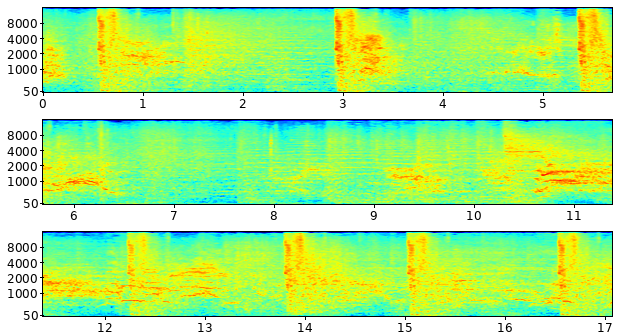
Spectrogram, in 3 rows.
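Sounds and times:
tense film score: 0:00.0 - 0:17.0
loud handgun shots with echo: 0:13.8 - 0:14.4.

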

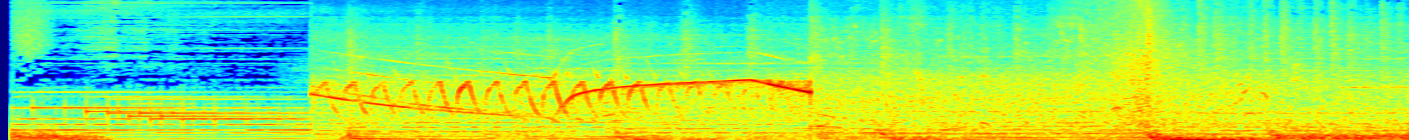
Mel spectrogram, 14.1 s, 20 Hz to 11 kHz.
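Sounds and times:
siren wailing: 0:03.1 - 0:08.1
siren yelping: 0:03.1 - 0:08.1.

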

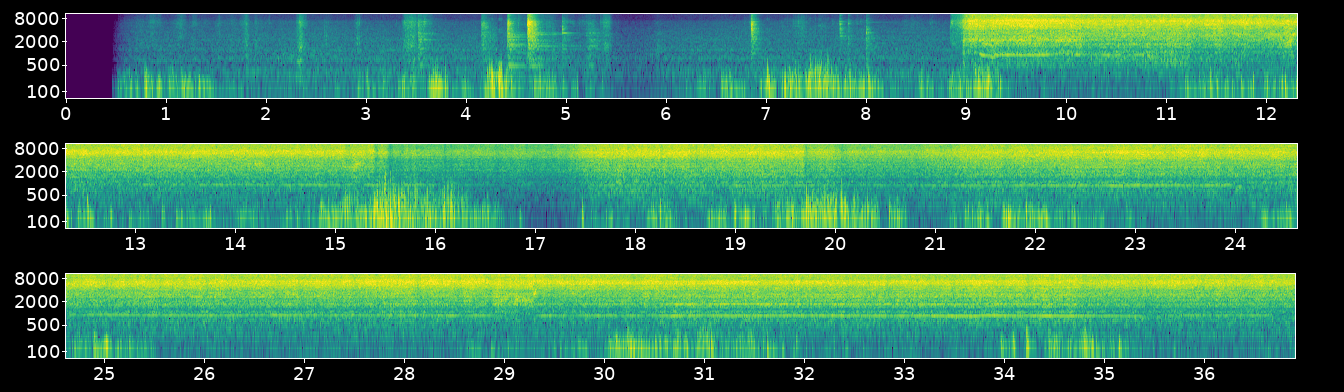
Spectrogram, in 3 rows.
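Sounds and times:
plasma cutter arc hissing: 0:08.9 - 0:36.9.

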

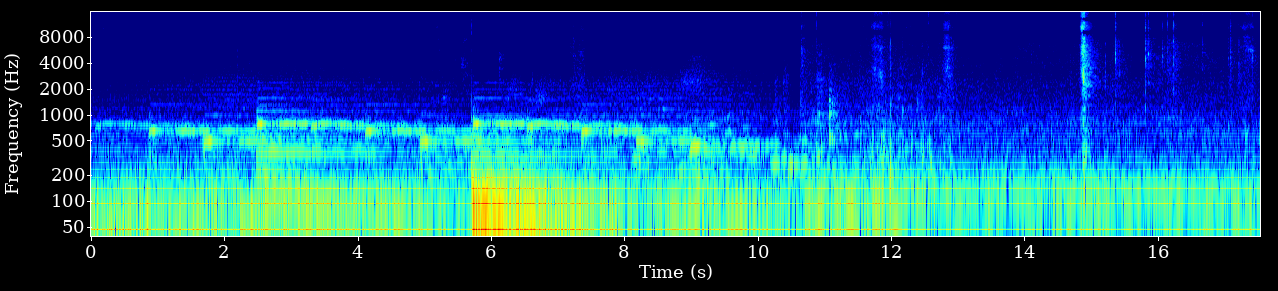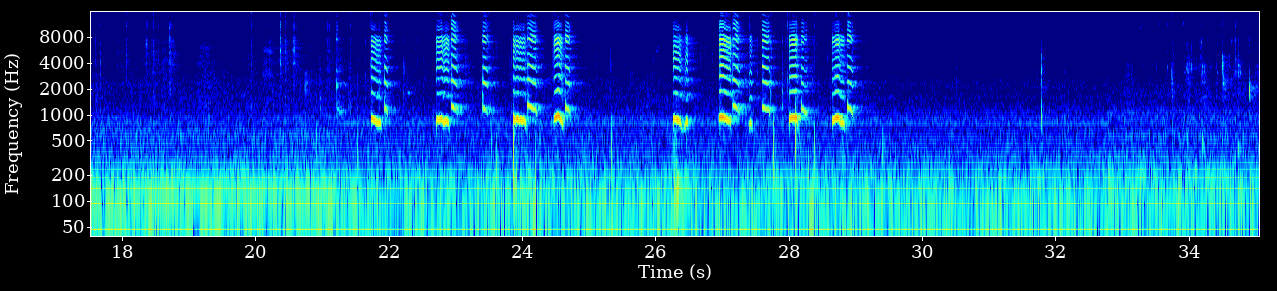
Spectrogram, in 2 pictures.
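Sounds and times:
dog toy squeaking: 0:22.7 - 0:24.9, 0:26.2 - 0:29.1.

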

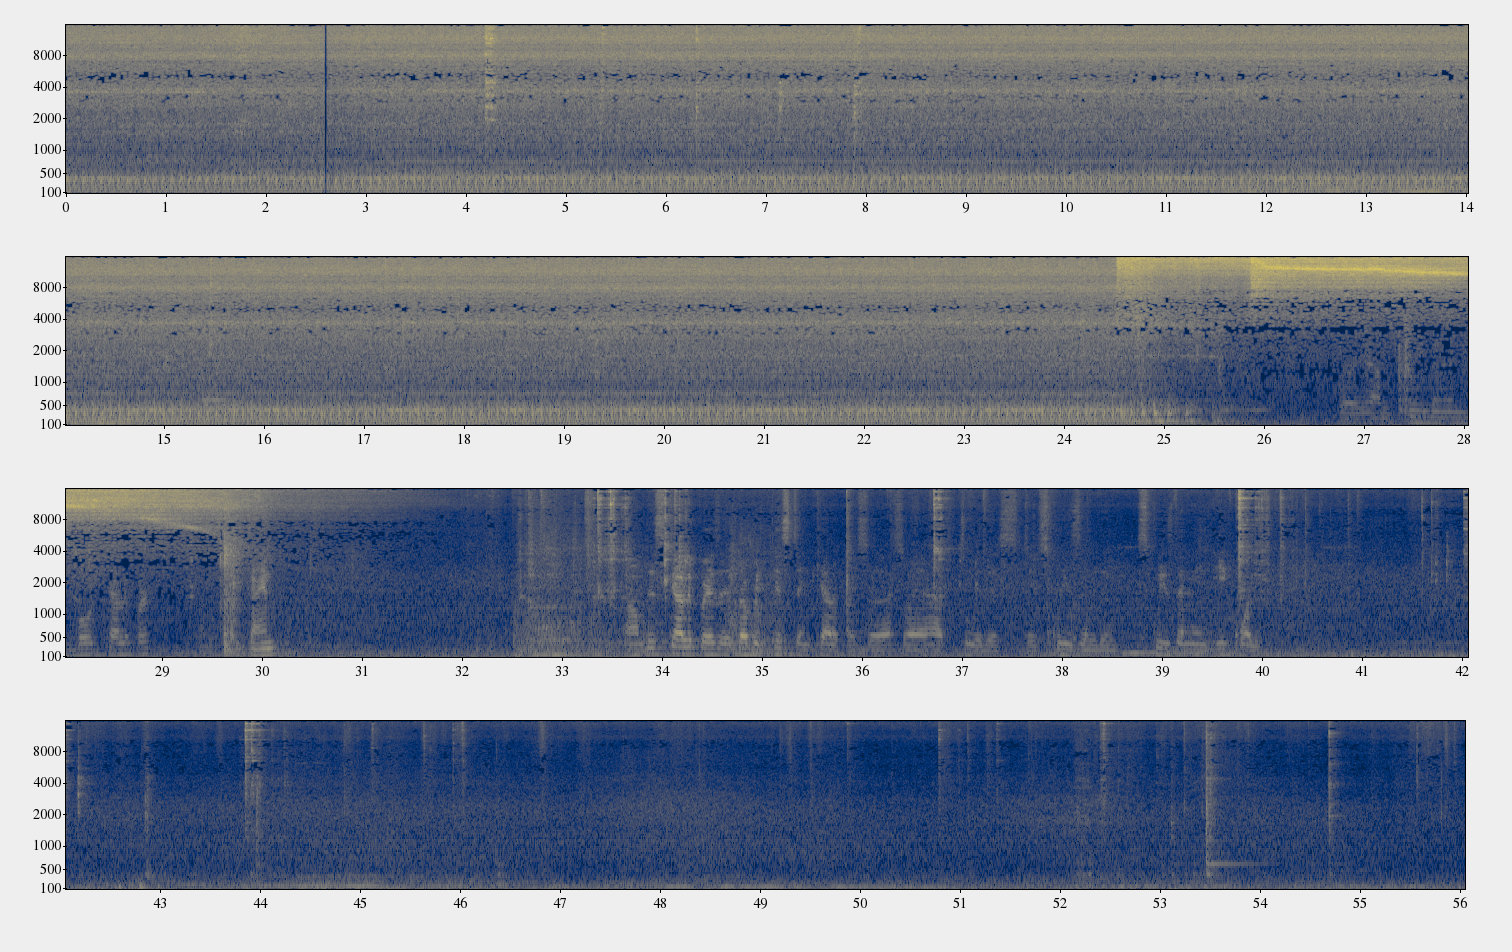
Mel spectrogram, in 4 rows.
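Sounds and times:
machine droning: 0:00.0 - 0:31.3.

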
